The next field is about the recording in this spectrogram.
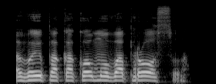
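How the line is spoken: Hoarse wheeze. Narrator (Russian): прохрипел директор

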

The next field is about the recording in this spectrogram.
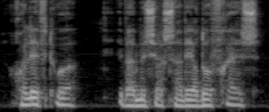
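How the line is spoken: Calm voice. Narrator (French): dit Madame Hortense d'une voix calme

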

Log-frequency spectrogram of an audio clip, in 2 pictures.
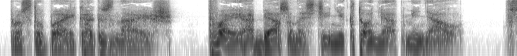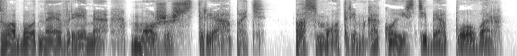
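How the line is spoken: Quiet reply. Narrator (Russian): Тот тихо ему ответил

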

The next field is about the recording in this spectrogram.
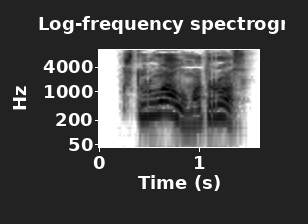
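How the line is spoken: Barked command. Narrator (Russian): рявкнул над ухом лейтенант

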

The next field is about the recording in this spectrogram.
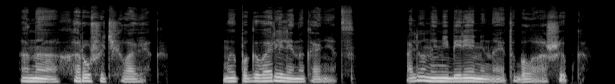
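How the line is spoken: Serious male tone. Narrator (Russian): серьезным тоном произнес мужчина

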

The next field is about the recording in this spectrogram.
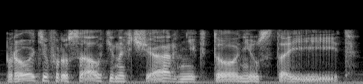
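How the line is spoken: Sad. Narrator (Russian): печально сказал Архип

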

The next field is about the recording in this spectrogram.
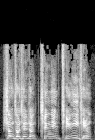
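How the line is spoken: Angry loud shout. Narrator (Chinese): 上尉气得涨红了脸，大声喊道

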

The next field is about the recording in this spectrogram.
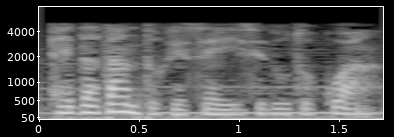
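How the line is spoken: Murmured question. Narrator (Italian): Domandò mormorando

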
